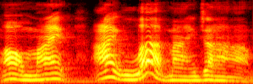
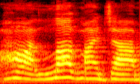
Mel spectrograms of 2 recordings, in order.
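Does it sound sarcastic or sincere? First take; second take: sarcastic; sincere. First: It sounds sarcastic and not genuine. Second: It sounds sincere and genuine.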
